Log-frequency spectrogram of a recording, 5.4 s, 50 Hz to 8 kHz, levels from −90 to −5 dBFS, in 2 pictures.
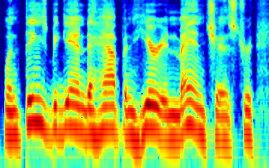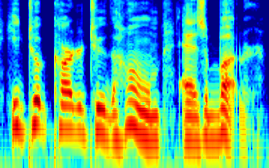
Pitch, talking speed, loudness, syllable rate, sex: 145 Hz, 190 wpm, -18 LUFS, 4.8 syllables/s, male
